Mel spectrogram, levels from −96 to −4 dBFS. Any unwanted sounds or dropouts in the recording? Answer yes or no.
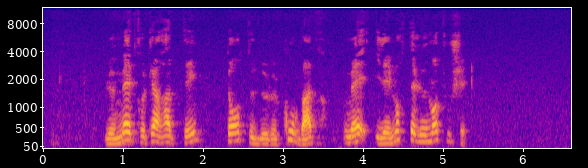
no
